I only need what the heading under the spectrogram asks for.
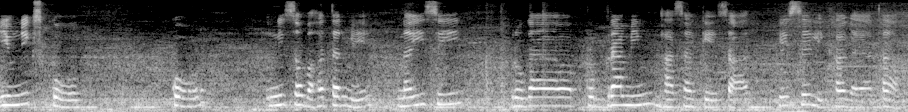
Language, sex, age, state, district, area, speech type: Hindi, female, 45-60, Madhya Pradesh, Chhindwara, rural, read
